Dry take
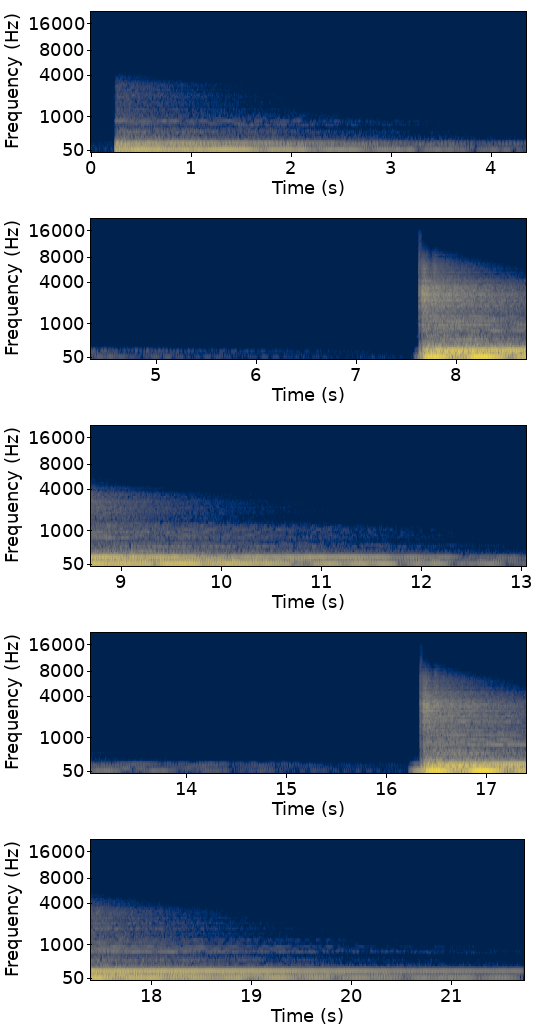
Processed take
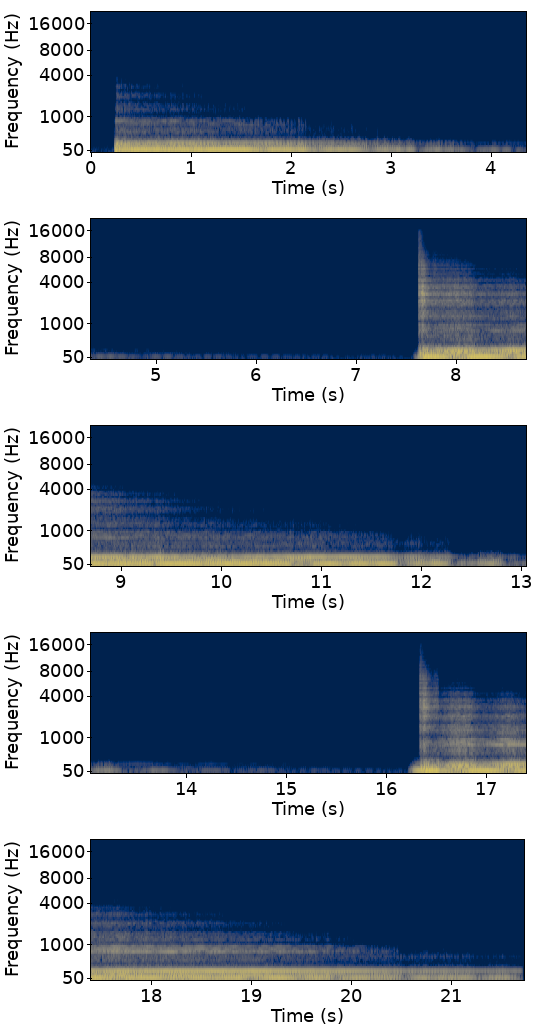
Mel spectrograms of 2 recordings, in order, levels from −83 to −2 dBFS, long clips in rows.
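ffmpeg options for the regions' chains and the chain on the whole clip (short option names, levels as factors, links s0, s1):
-filter_complex "[0:a]asettb=1/sr,asplit=3[s0][s1][s2];[s0]atrim=end=16.534[s3];[s1]atrim=start=16.53:end=20.48,asetpts=PTS-STARTPTS,afade=t=in:d=0.004:c=qsin,afade=t=out:st=3.946:d=0.004:c=qsin,lowpass=3900,equalizer=f=920:w=0.83:g=10.5,acompressor=threshold=0.0501:ratio=2:attack=3.2:release=140:knee=1:detection=peak[s4];[s2]atrim=start=20.476[s5];[s3][s4]acrossfade=d=0.004:c1=hsin:c2=qsin[s6];[s6][s5]acrossfade=d=0.004:c1=qsin:c2=hsin,anlmdn=0.398,aecho=1:1:1.4:0.79,acompressor=threshold=0.0562:ratio=6,volume=1.5"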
